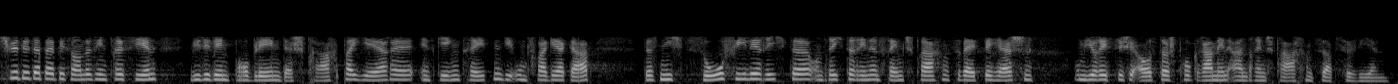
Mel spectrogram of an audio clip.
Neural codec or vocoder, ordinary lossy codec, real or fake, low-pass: none; none; real; 3.6 kHz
